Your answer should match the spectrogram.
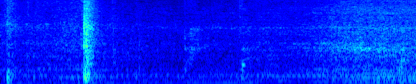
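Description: Steady low hum of a car engine and street traffic, with one sharp click about half a second in.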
